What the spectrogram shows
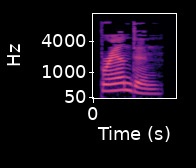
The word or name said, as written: brandin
